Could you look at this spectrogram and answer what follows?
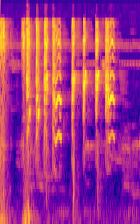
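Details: Manggar bird song used to lure birds into singing: a short series of loud, clipped high chirps with curling whistled tones, roughly three a second, after a low thump at the start.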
